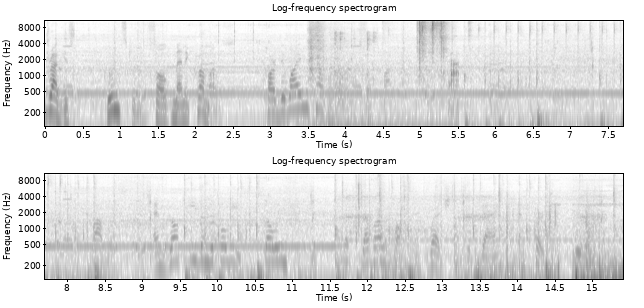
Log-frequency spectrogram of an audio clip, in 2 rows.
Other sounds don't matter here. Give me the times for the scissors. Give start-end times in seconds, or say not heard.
2.3-2.8, 6.0-7.8, 12.0-12.8.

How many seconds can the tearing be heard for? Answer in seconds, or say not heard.
4 s.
